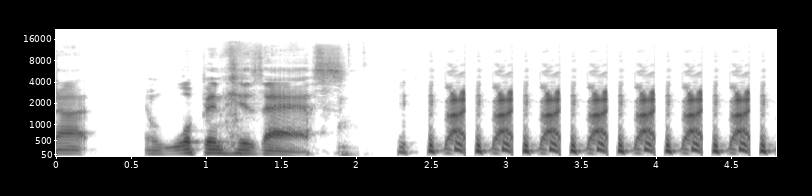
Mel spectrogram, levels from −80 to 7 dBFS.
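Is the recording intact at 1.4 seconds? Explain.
Yes, the speech at 1.4 seconds plays through intact, with no dropout, glitch or other fault at that moment.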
